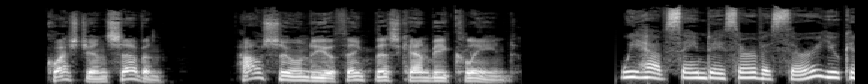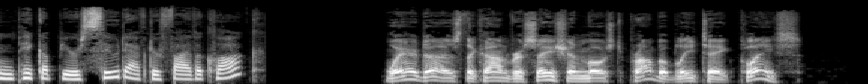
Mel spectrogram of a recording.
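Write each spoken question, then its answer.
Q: Where does the conversation most probably take place?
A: At a dry cleaner's.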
